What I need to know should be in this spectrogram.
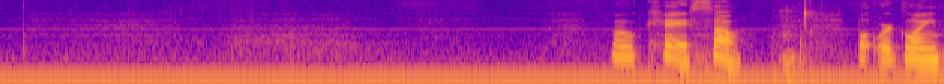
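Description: Yarn rustles softly as it is drawn over a knitting loom's pegs.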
